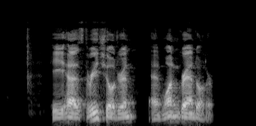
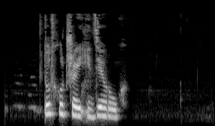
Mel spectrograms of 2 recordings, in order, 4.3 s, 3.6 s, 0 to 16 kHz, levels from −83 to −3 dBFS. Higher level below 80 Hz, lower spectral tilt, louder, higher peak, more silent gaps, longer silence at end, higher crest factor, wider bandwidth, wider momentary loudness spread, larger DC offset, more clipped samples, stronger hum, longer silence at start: about the same, -70 dBFS vs -74 dBFS; about the same, -4.5 dB/octave vs -4.5 dB/octave; second, -26 LUFS vs -20 LUFS; about the same, -6 dBFS vs -6 dBFS; first, 2.40-2.47 s vs none; second, 0.75 s vs 1.5 s; about the same, 22 dB vs 18 dB; second, 9.2 kHz vs 11.5 kHz; first, 13 LU vs 10 LU; neither; neither; neither; first, 0.85 s vs 0.55 s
